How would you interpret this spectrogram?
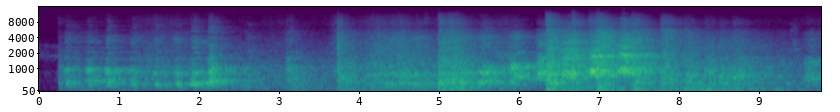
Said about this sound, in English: Back at the sanctuary, a 35-year-old male named Burrito is banging on an empty steel drum. So that's Burrito displaying a little bit, pushing that barrel around.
